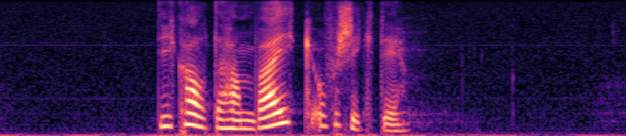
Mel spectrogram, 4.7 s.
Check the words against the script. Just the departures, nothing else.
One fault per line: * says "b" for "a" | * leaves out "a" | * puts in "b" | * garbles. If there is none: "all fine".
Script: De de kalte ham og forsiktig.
* leaves out "de"
* puts in "veik"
